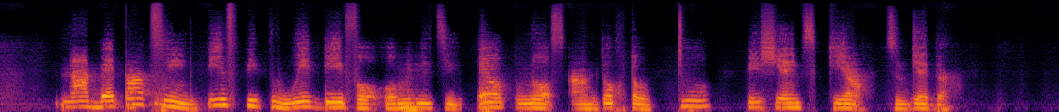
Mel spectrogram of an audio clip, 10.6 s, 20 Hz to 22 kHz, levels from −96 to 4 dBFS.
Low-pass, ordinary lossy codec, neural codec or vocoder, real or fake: 19.8 kHz; none; codec, 44.1 kHz, 0.9 kbps, DAC; fake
